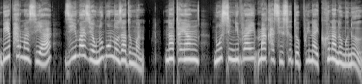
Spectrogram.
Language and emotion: Bodo, fearful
